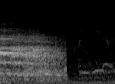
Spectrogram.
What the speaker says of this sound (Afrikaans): Ag, is 'n perd.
